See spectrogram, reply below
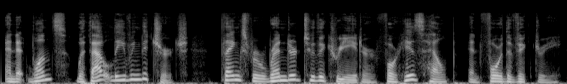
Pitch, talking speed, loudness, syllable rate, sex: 145 Hz, 210 wpm, -20 LUFS, 5.5 syllables/s, male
